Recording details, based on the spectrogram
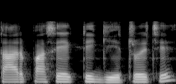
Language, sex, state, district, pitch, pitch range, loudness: Bengali, male, West Bengal, Darjeeling, 120 Hz, 115-125 Hz, -18 LUFS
